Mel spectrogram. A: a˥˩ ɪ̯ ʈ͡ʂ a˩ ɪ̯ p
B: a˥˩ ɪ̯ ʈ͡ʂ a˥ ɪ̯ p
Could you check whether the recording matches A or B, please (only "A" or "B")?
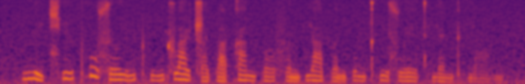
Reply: A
